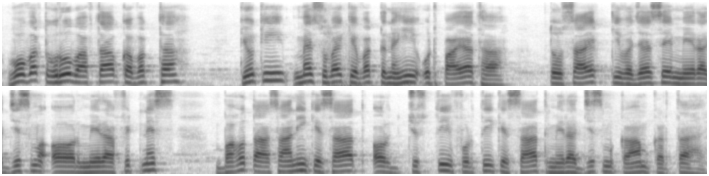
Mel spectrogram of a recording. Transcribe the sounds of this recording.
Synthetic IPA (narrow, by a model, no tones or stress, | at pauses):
ʋoːʋɐq̚t̪ɡʊɾuːbaːft̪aːb̚kaʋɐq̚t̪ʰːa | kjõːkimɛ̃ːsʊbəɦkeʋɐq̚t̪nɐɦĩʔʊʈʰpaːjat̪ʰa | t̪osaːɪq̚kiʋɐd͡ʒəɦsemeːɾad͡ʒɪsmɔːɾmeːɾafɪʈnəs | bɐɦʊt̪aːsaːnikesaːt̪ʰɔːɾt͡ʃʊst̪ifʊɾt̪ikesaːt̪ʰmeːɾad͡ʒɪsmkaːmkɐɾt̪aɦɛ̰ː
